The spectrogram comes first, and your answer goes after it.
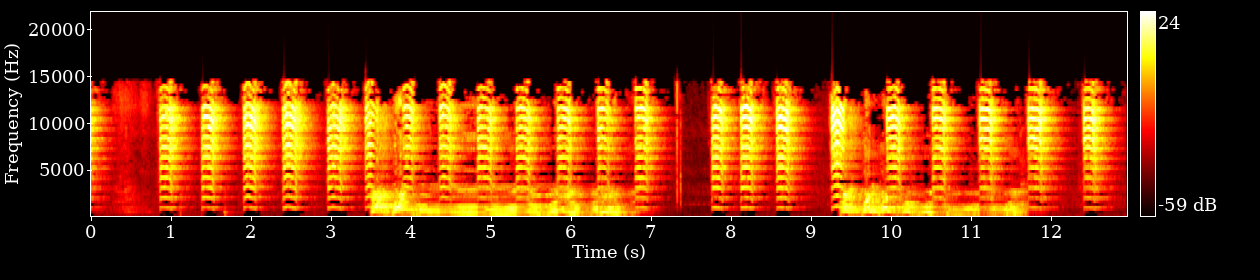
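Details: Pet Siberian Husky Nyockyee howling in reaction to a sound: two wavering, yodel-like howls of several seconds each, separated by a run of evenly spaced, high beeping tones that also open the clip.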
